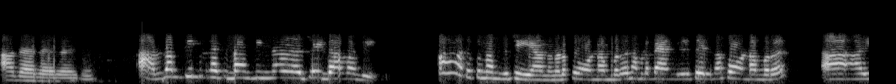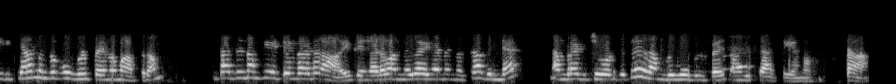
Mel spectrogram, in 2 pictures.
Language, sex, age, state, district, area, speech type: Malayalam, female, 30-45, Kerala, Palakkad, urban, conversation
